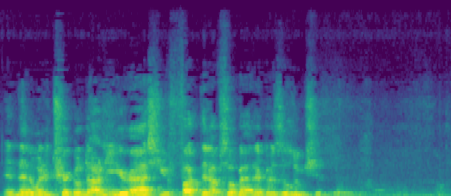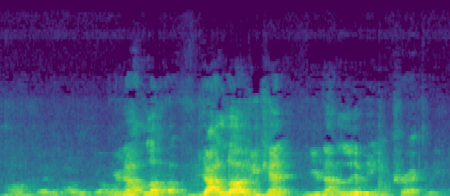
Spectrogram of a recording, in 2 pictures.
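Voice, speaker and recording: A man leading a spiritual gathering, rambling and profane, laughing often and swinging between soft and loud. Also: medium pitch, big pitch swings, moderate pace, long pauses, slight background noise. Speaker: spiritual group leader. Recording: echoey room, far from the mic.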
